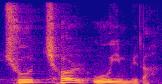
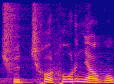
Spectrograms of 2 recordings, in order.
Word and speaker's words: 주철우: 제 이름은 잘 아시다시피 주철우입니다. 근데 이제 제가 전화를 걸면 어떤 사람들은 주철호냐고 그래요. 근데 이게 한두 번이 아니더라고요. 제가 우발음이 잘 안 된가 봐요.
